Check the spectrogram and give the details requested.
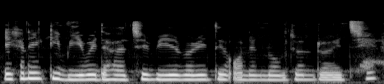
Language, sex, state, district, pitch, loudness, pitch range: Bengali, female, West Bengal, Cooch Behar, 220 Hz, -12 LUFS, 215-245 Hz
